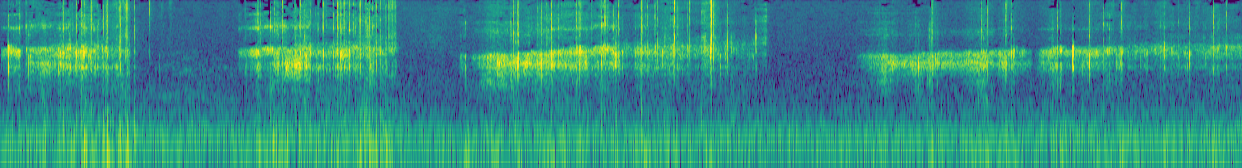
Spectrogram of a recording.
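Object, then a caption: Segmented plastic fidget toy. A rainbow segmented plastic slug fidget toy, curved and held up in both hands, is tapped and scratched along its segments by long nails. Four bursts of dense, bright clicking and scraping come and go across the clip, separated by quieter gaps, with a faint low hum underneath.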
